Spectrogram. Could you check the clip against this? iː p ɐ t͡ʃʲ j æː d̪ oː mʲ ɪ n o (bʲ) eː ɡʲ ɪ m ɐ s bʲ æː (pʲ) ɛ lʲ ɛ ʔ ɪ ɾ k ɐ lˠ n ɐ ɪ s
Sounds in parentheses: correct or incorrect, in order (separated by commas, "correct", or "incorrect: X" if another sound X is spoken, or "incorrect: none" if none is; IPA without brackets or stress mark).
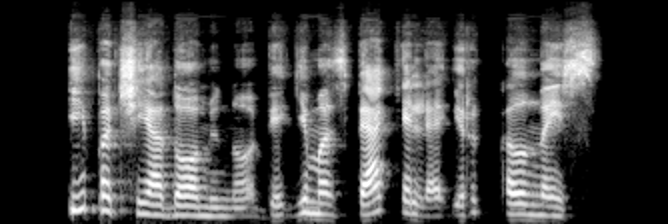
correct, incorrect: kʲ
